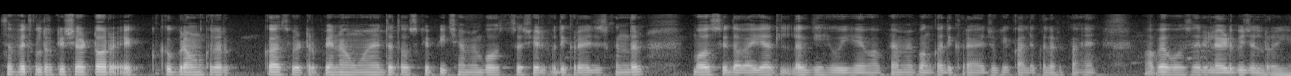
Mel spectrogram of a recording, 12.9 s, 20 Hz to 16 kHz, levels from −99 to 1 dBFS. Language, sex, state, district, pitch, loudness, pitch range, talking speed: Hindi, male, Chhattisgarh, Raigarh, 110 Hz, -30 LUFS, 105-115 Hz, 240 wpm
